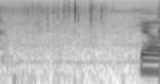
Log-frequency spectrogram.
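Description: Faint, quiet woodland background with a few soft clicks about a second in; a man's voice begins near the end.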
